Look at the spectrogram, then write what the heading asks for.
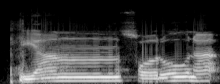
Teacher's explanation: نون ساکن کے بعد صاد حروف اخفا ہے تو غنہ کریں گے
